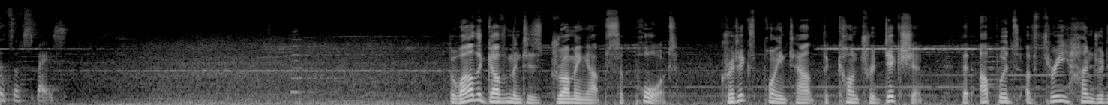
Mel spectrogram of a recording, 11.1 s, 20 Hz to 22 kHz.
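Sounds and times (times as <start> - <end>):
faint steady high tone: 0.0 - 6.5, 7.3 - 10.6
distant city traffic rumble: 0.0 - 11.0.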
